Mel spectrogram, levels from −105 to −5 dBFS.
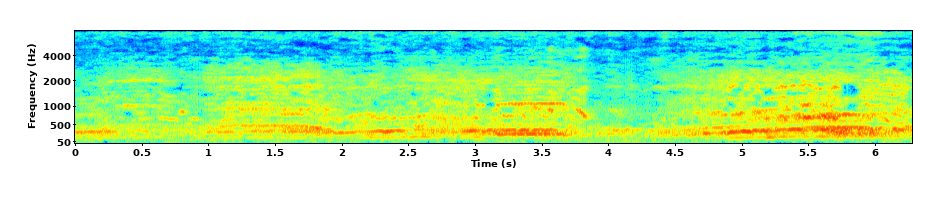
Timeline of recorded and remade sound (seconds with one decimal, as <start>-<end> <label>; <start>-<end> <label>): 0.0-6.3 remade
